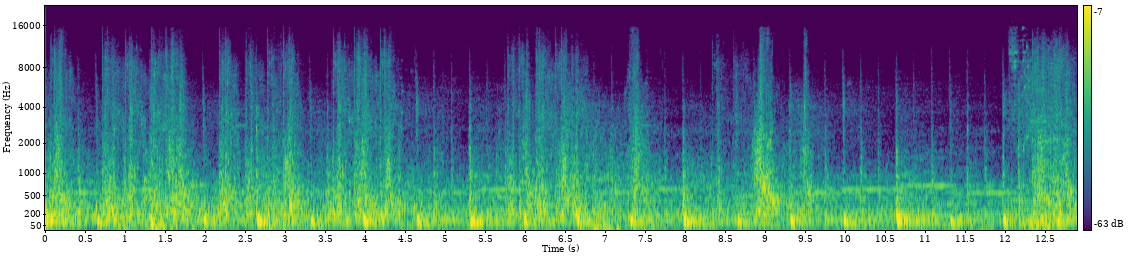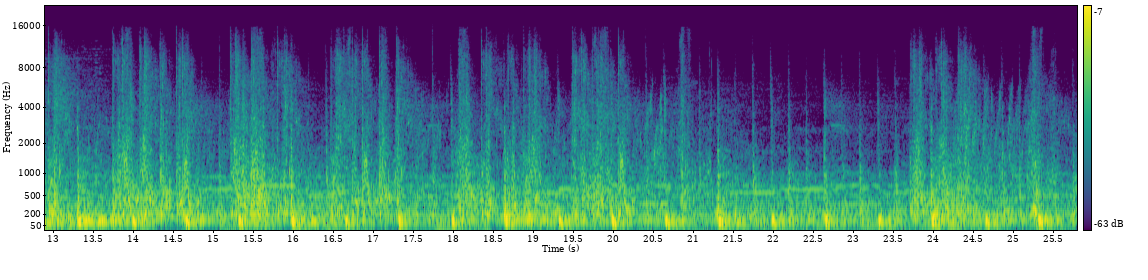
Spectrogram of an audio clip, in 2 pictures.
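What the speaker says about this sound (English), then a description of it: "So we use a assault rifle" Assault rifle fire in Death Stranding 2, a steady, fairly quiet stream of rapid shots with thuds and crashes mixed in, running the whole time without pause.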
